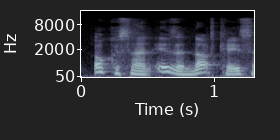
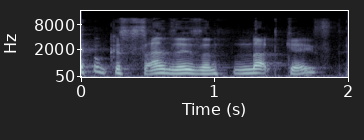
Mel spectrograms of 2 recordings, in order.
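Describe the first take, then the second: First: Said in the usual way. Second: Repeating it through a laugh; amused echo. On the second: Real, not acted. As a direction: laugh as you echo the phrase.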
